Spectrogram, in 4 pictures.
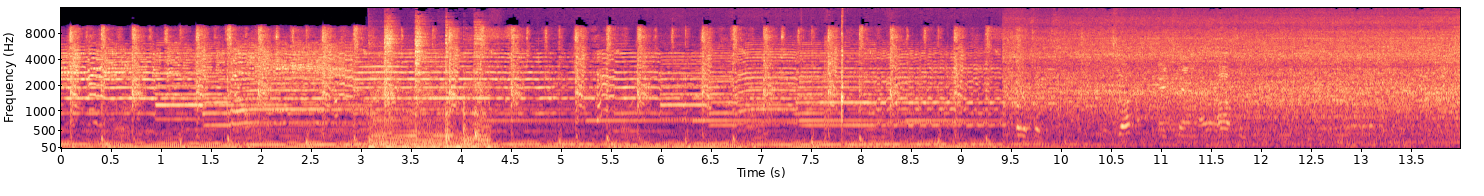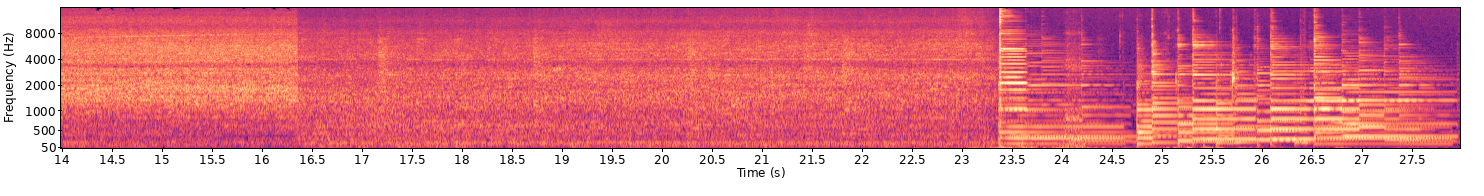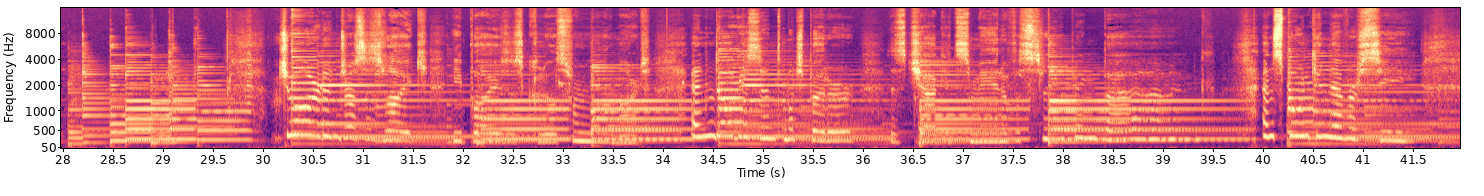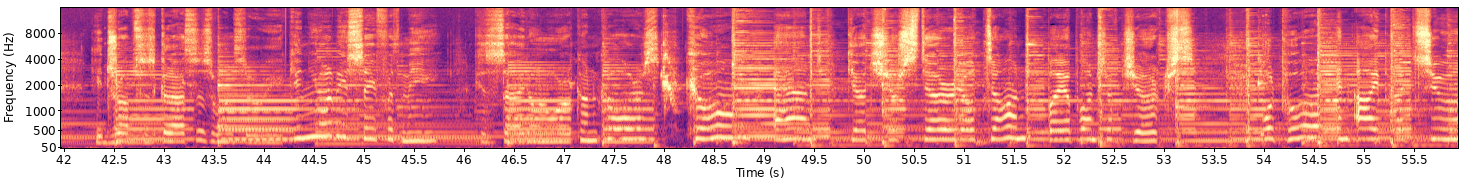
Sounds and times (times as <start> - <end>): Truck: 0.0 - 25.9, 29.6 - 36.6, 39.5 - 55.9
Outside, urban or manmade: 0.0 - 55.9.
